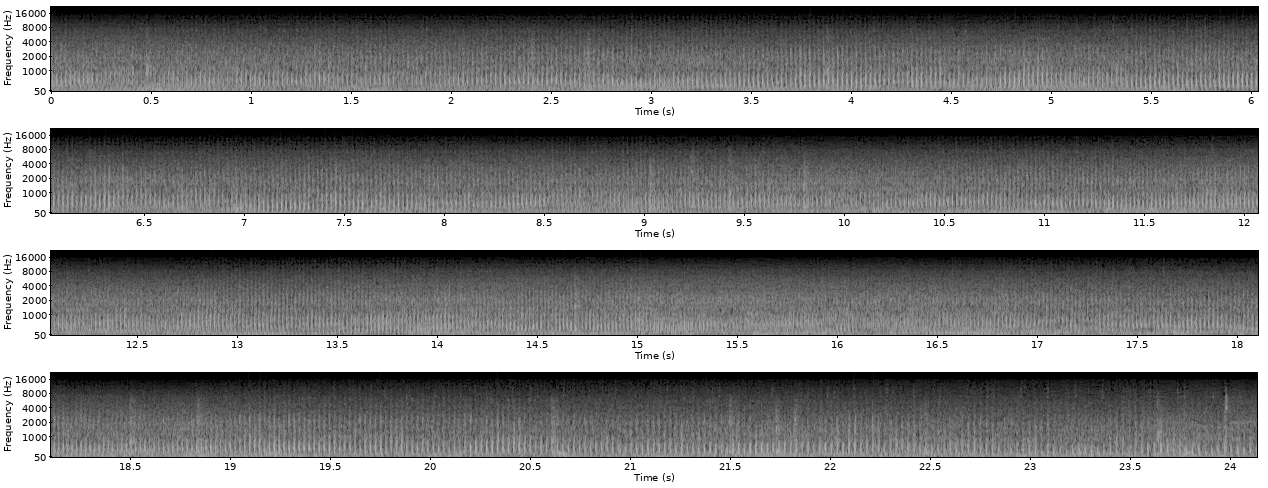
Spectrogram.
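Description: In Flight Simulator X, a Cessna propeller aircraft taxis on the ground, its engine droning steadily and evenly at moderate level for the whole stretch, alone without talk.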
